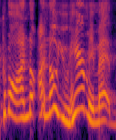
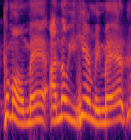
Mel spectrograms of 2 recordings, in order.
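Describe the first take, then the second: First: High, agitated insistent plea; getting upset. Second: Slightly raised, pressing street plea; insistent appeal. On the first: Ignored man on train to rider, growing upset. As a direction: press harder, pitched up and exasperated. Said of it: "he starts getting upset". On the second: Man on train to silent rider, insistent appeal. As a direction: nag someone who is ignoring you. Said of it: "he's talking, he's like". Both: Acted.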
